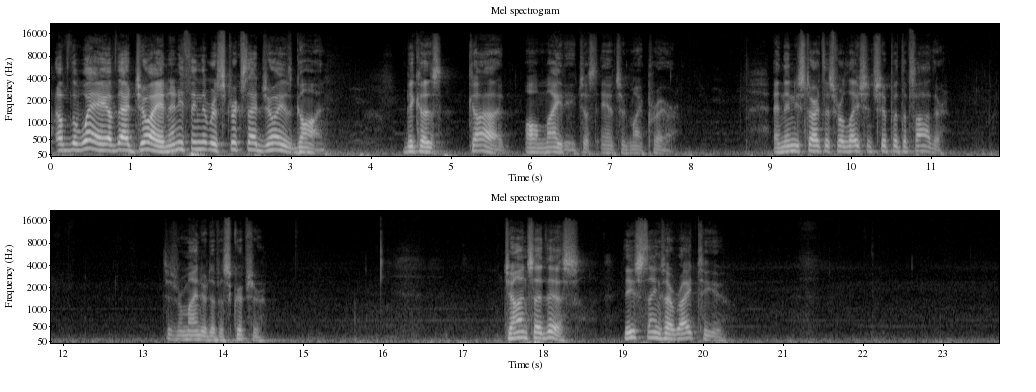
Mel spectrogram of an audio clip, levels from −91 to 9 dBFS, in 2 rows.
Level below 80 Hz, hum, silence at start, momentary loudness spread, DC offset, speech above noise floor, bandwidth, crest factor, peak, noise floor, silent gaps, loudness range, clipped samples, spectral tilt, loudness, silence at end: -44 dBFS; none; 0 s; 21 LU; under 0.1%; 29 dB; 18 kHz; 22 dB; -6 dBFS; -53 dBFS; none; 12 LU; under 0.1%; -5 dB/octave; -25 LUFS; 1.5 s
